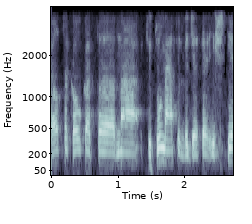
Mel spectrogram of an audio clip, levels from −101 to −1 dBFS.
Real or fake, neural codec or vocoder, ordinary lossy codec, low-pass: fake; codec, 16 kHz, 16 kbps, FreqCodec, smaller model; AAC, 32 kbps; 3.6 kHz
